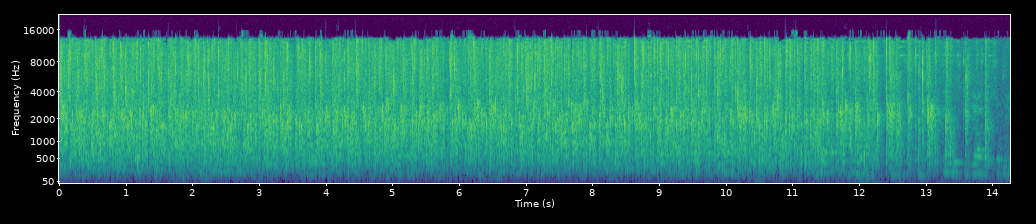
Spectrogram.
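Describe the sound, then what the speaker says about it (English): A council meeting audience gives a long round of applause, loud, dense clapping from many hands that continues evenly before breaking up into scattered claps and voices at the end. "applause?"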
